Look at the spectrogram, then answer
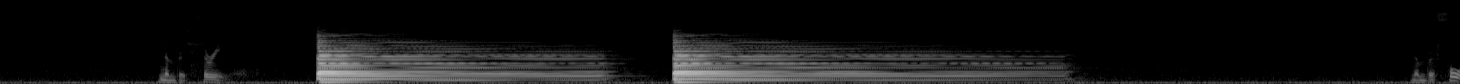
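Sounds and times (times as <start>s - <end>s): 
chords: 3.2s - 10.9s.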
